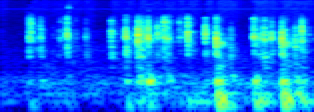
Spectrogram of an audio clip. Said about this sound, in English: Are you typing us a love letter? Is that what you're... ordering some lunch online? What's going on over there?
